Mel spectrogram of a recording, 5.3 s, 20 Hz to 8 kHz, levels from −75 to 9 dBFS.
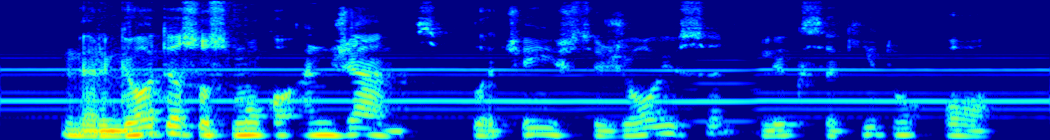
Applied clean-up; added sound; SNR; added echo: none; Wind instrument, woodwind instrument; 18 dB; none.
